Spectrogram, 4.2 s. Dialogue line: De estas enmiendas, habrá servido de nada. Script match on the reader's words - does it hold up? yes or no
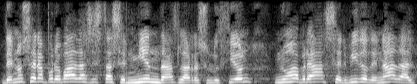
no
